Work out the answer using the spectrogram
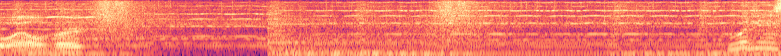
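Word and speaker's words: Oeilvert: Oh, Welvert? Oh, you're right, it could be. It could be. That's how you pronounce it too, Oilvert.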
